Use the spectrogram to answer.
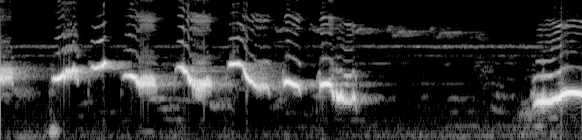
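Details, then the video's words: White-rumped shama, agitated and singing toward a rival: rolling sequence of fluty whistled notes stepping downward, silence, then one rising whistle. "Pancingan Murai Batu Agar Bunyi Langsung emosi Bongkar Isian Mewah"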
